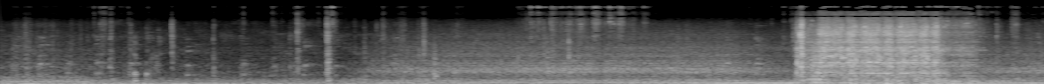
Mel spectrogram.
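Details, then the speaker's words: Rusco multicab, carbureted petrol, hard starting in the morning despite two carburetor top overhauls; spark confirmed present: long even cranking at about three beats a second that barely catches, then a brief surge. "Ayan. May kuryente siya. So ayan meron siyang kuryente pero hard starting pa rin."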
